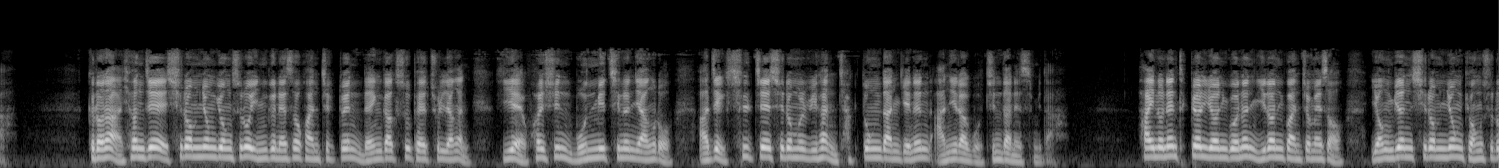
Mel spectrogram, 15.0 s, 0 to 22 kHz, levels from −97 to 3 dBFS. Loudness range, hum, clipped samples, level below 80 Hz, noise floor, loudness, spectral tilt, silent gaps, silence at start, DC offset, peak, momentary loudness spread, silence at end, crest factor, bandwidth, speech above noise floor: 4 LU; none; under 0.1%; -66 dBFS; -71 dBFS; -25 LUFS; -4 dB/octave; none; 0 s; under 0.1%; -8 dBFS; 9 LU; 0 s; 16 dB; 7.6 kHz; 46 dB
